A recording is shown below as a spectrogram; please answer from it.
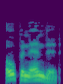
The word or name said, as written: open-ended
